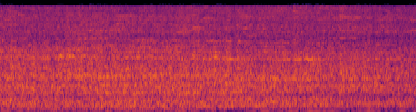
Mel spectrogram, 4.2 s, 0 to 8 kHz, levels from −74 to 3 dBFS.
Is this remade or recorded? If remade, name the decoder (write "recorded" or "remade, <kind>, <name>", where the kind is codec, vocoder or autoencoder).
recorded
